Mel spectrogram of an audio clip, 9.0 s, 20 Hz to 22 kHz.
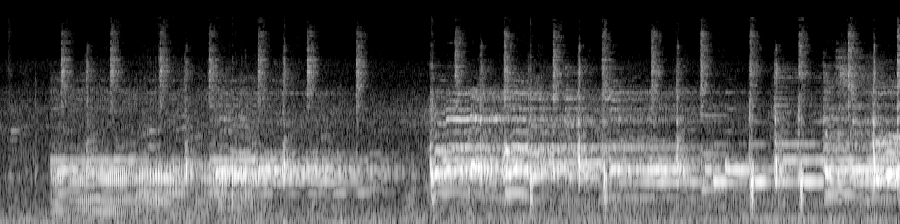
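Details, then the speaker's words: ASUS ROG Strix G531G laptop playing music through its built-in speakers with sharp crackles and pops scattered across the playback, from faulty speakers before replacement. "As you can hear, there's a crackling sound coming out from the laptop."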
